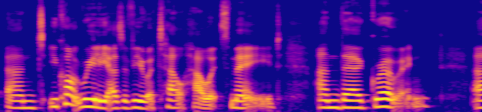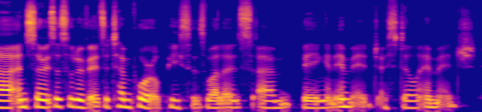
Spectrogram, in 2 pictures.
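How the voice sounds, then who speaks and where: A woman's voice: medium pitch, vocal fry, warm tone. A woman hosting an interview, asking long, rambling questions with frequent fillers. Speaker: interviewer host. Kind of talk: interview conversation.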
